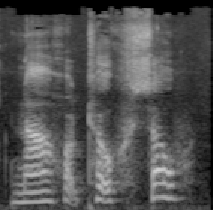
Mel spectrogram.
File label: I m sweeping with a modern broom, hupa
